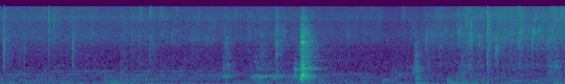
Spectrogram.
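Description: Onion, garlic, curry leaves and dried red chillies sizzling in shallow oil in a nonstick frying pan, with scattered small crackles. A single sharp knock comes about three seconds in.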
